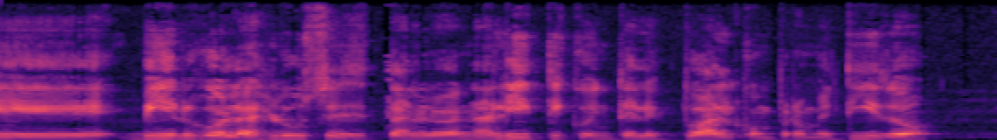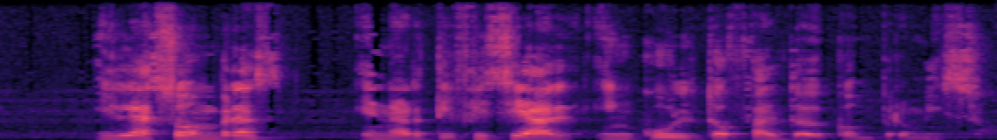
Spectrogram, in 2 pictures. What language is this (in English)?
Spanish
